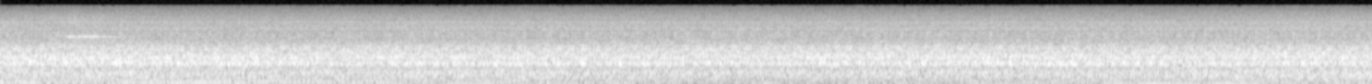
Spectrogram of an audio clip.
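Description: Steady, even hiss with no distinct strikes in it.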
